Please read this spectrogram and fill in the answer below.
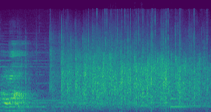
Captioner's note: clapping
